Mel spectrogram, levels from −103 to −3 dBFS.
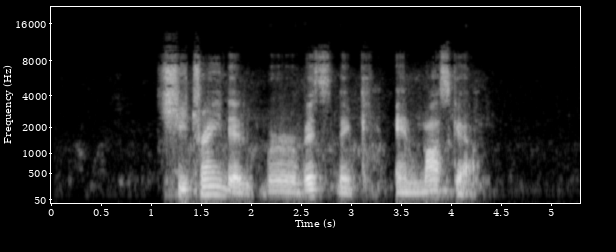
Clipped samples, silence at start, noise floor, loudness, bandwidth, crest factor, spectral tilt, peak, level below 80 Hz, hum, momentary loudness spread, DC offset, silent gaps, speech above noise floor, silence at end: under 0.1%; 1.1 s; -83 dBFS; -23 LUFS; 9.8 kHz; 22 dB; -4 dB/octave; -4 dBFS; -66 dBFS; none; 8 LU; under 0.1%; none; 60 dB; 1 s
